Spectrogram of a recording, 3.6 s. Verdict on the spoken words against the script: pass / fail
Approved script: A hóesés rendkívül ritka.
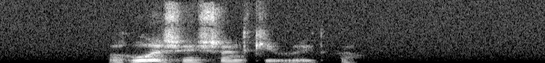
pass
